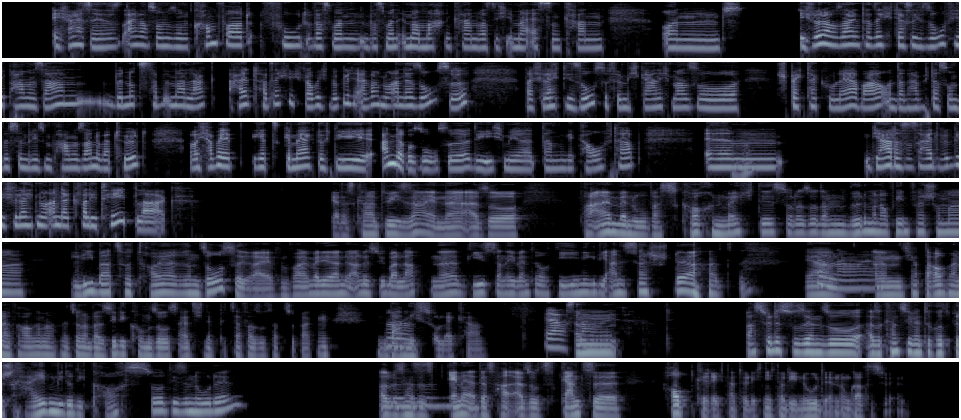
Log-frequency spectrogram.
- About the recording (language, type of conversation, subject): German, podcast, Erzähl mal: Welches Gericht spendet dir Trost?
- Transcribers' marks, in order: in English: "Comfort-Food"; laughing while speaking: "zerstört"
